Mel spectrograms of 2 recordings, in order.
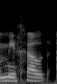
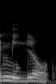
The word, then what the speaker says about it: Milhaud: que se escribe Milhaud, todos lo decimos Milhaud, hasta que le conoces en persona y te dice que se dice Miló, porque es un músico francés.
